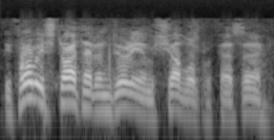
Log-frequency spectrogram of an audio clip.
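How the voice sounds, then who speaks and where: An actor playing a steady, cautious space patrol commander, authoritative and clipped, in 1950s radio drama style. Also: male voice, medium pitch, fast talker, breathy edge. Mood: businesslike. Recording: dull lo-fi vintage radio recording.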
